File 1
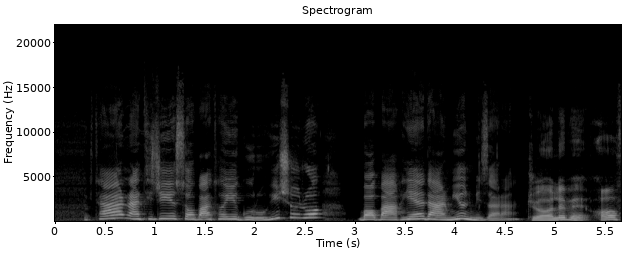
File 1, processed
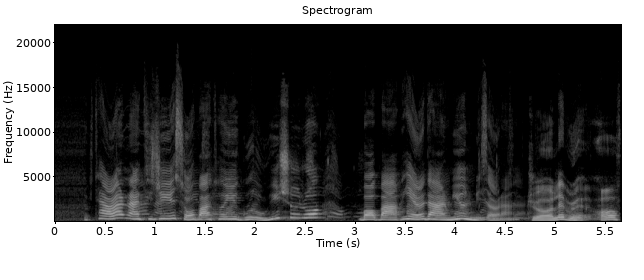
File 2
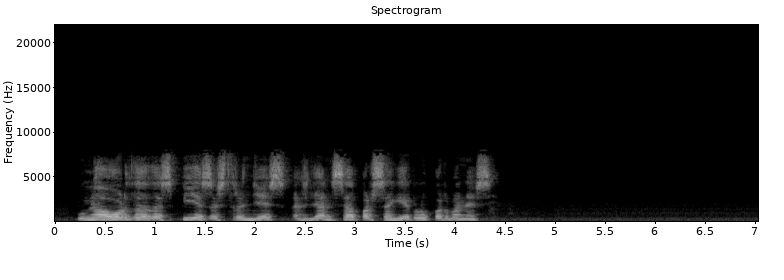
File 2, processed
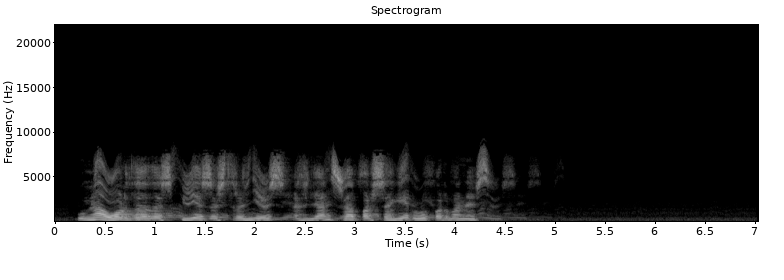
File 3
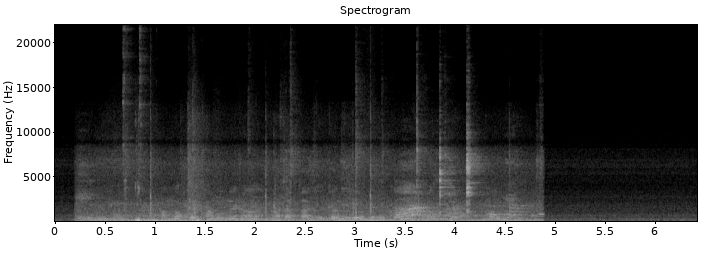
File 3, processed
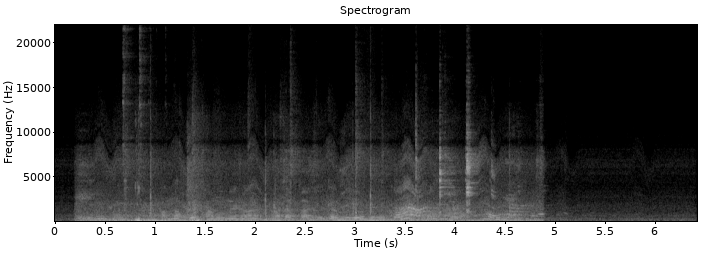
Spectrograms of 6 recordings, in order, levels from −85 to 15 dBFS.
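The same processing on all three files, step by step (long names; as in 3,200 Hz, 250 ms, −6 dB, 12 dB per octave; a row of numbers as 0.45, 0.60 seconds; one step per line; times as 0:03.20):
echo with shifted repeats 256 ms, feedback 32%, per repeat +66 Hz, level −20 dB
wow of a warped record 78 rpm, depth 250 cents
loudness normalisation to −27 LKFS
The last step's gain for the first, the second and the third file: +4.5, −2.0, −1.5 decibels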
